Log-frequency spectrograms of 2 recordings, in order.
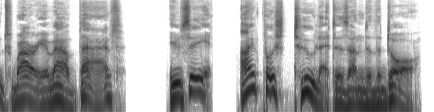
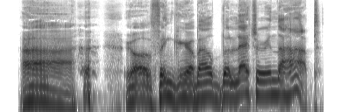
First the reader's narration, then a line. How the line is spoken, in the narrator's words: Sir Percy said with a laugh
